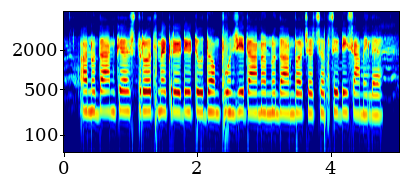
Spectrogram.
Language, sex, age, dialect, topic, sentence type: Magahi, female, 18-24, Southern, banking, statement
